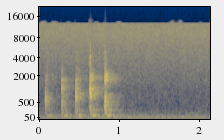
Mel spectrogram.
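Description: Knocking on a door: a quick run of about six raps within the first second.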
